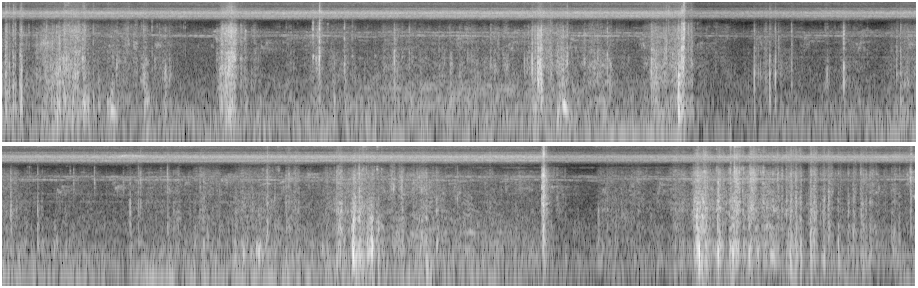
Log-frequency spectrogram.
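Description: Steady high-pitched drone of forest insects, with scattered rustles and knocks as a backpack is rummaged and durians are pulled out of it.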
